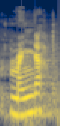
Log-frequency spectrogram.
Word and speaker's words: manga: The magma. I can't say it right. – Yeah. – Whatever it is. – Manga. – Manga. Thank you.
